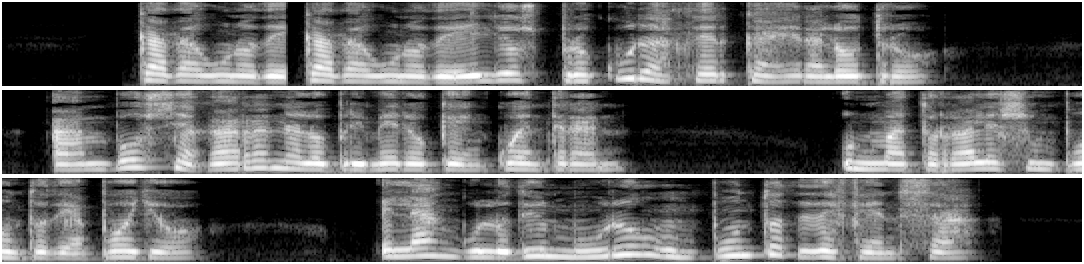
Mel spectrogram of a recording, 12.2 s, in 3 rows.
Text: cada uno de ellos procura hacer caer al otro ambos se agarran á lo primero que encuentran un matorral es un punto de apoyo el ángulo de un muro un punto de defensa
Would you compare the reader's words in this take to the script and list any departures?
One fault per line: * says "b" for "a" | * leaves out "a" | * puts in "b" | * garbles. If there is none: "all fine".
* puts in "cada uno de"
